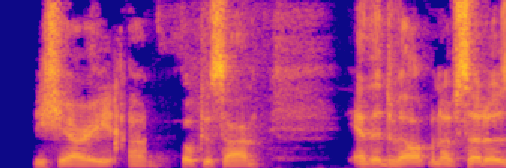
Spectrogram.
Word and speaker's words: Nishiari Bokusan: His thesis research focused on Nishiari, you help me with the pronunciation? Nishiari Bokusan, and the development of Soto Zen in Japan during the Meiji Period, which is 1868 to 1912.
